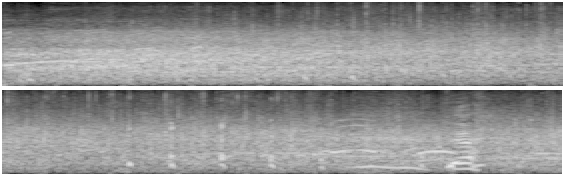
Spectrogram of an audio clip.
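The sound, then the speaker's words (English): Steady audience applause for a guest taking her earrings off fills the whole stretch, a dense wash of clapping with a few voices and light laughter breaking through near the end. “See, they're already applauding at taking the earrings off.”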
